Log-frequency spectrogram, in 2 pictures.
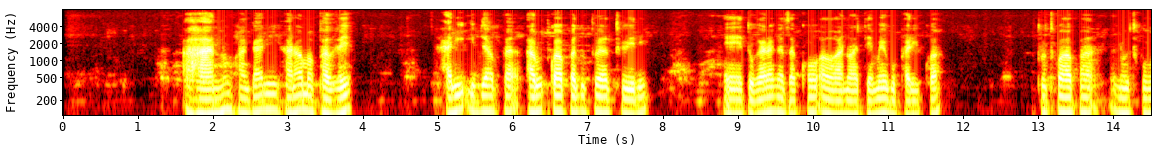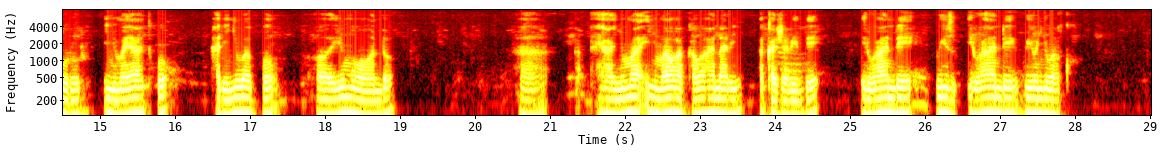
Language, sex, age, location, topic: Kinyarwanda, male, 18-24, Huye, education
